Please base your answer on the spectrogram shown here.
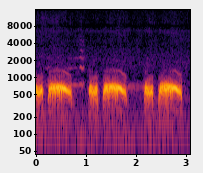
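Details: A wild-caught spotted dove in Sa Thầy, 26 November 2019, cooing in fighting style with gù: three low mellow phrases, a quick note then a long falling coo, with a faint soft hum between them.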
